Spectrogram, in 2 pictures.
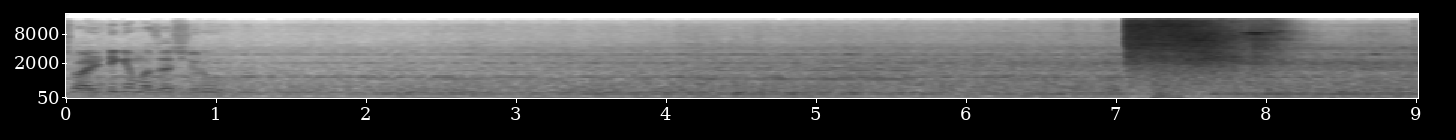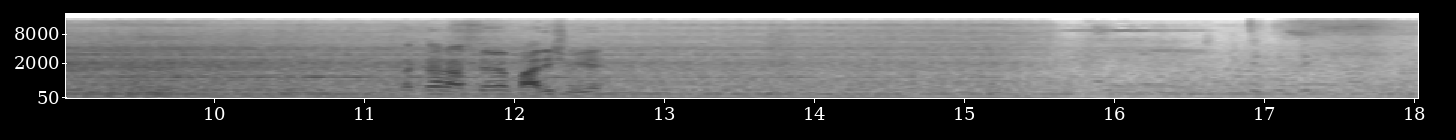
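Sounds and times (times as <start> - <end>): train rumbling past: 0.0 - 18.0
air hissing: 7.1 - 8.3.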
